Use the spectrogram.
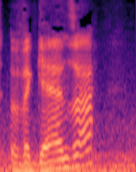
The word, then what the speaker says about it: Veganza: If you pronounce that wrong, it's going to sound like something else, but it's Veganza.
